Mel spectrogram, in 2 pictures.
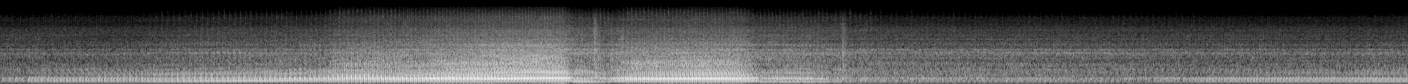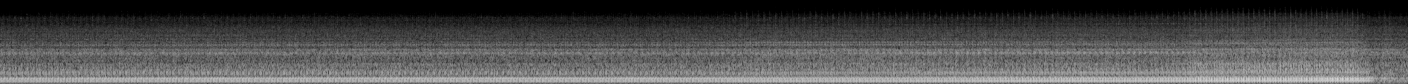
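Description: Harley-Davidson Road Glide's V-twin engine pulling hard under acceleration, its pitch climbing with a short break at a gear change about six seconds in, then easing off about eight seconds in and settling into a steady cruise. The throttle closes with a sudden drop in sound just before the end.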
